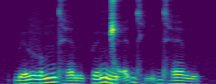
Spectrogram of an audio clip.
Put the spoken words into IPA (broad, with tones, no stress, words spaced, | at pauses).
ɓʏ˩˧və˨˥mdʱɛ˩m pʏ˨˥ŋ͡ǁɛ̰˨˥dʱḭ˩˧ dʱɛ˧˩m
